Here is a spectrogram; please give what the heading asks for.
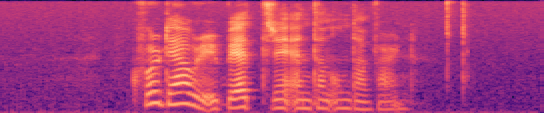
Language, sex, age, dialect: Faroese, female, 36-60, Norðuroyggjar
